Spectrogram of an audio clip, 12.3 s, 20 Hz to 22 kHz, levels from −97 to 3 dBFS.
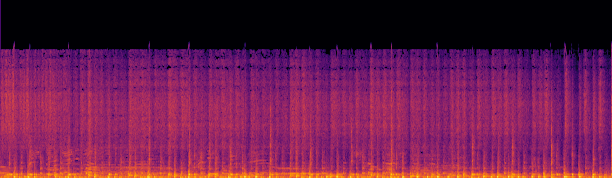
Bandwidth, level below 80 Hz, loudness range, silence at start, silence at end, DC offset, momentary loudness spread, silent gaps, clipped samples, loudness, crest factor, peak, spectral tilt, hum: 16 kHz; -42 dBFS; 1 LU; 0 s; 0 s; under 0.1%; 4 LU; none; under 0.1%; -19 LUFS; 16 dB; -4 dBFS; -6.5 dB/octave; none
